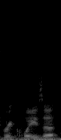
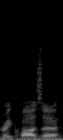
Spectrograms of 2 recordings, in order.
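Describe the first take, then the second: First: The middle part sounds like the word 'quasar'. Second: The middle part does not sound like 'quasar'. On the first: The speaker calls it right. "it's supposed to reference Quasar, so it's Rayquaza" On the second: The speaker calls it wrong. "I've always said Rayquaza"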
